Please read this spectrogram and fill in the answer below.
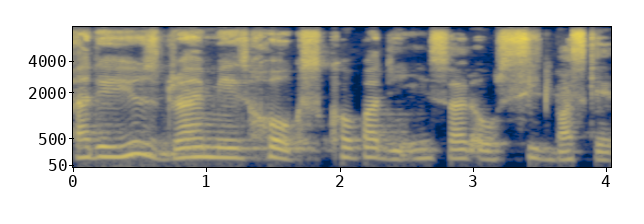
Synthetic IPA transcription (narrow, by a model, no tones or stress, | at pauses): ãdejuzdɹaɪmizhɔkskʰɔvadiĩnsaɪdɔvsitbaskɛt̚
